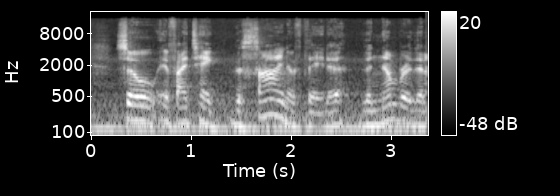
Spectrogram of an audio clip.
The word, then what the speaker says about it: sine: we can take the sine of theta i know it's spelled sin but it's pronounced sine we can take the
